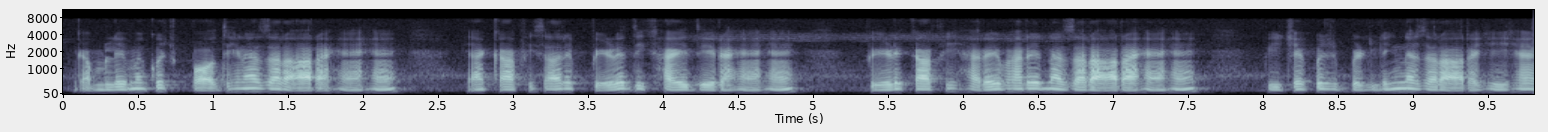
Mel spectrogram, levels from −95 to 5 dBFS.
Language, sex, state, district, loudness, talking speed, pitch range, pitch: Hindi, male, Maharashtra, Chandrapur, -21 LUFS, 190 wpm, 95-110 Hz, 100 Hz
